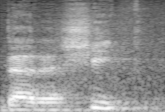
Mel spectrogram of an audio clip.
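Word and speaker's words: בְּרֵאשִׁית: So far, what I understand is if that T, or if the taf has a dagesh, it's pronounced as a hard T.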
